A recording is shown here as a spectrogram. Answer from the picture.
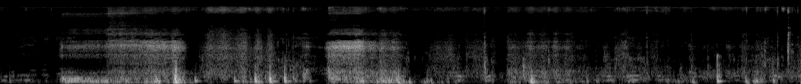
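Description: Irregular rushes of wind noise on the microphone and a few small knocks while riding an electric unicycle over a dirt and grass path.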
